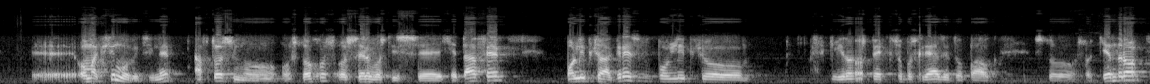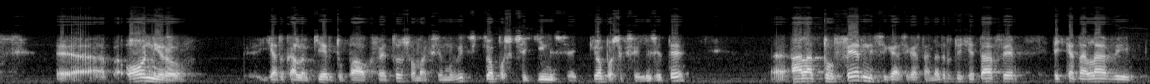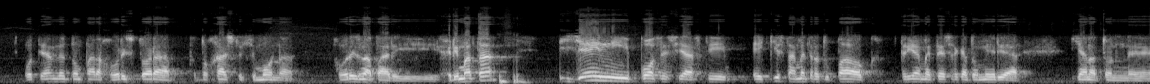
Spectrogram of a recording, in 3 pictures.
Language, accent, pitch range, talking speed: Greek, native, 115-160 Hz, 150 wpm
